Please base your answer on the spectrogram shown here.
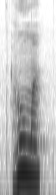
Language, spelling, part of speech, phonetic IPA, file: Ukrainian, гума, noun, [ˈɦumɐ], Uk-гума.ogg
- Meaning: 1. rubber (pliable material derived from the sap of the rubber tree) 2. products made of rubber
